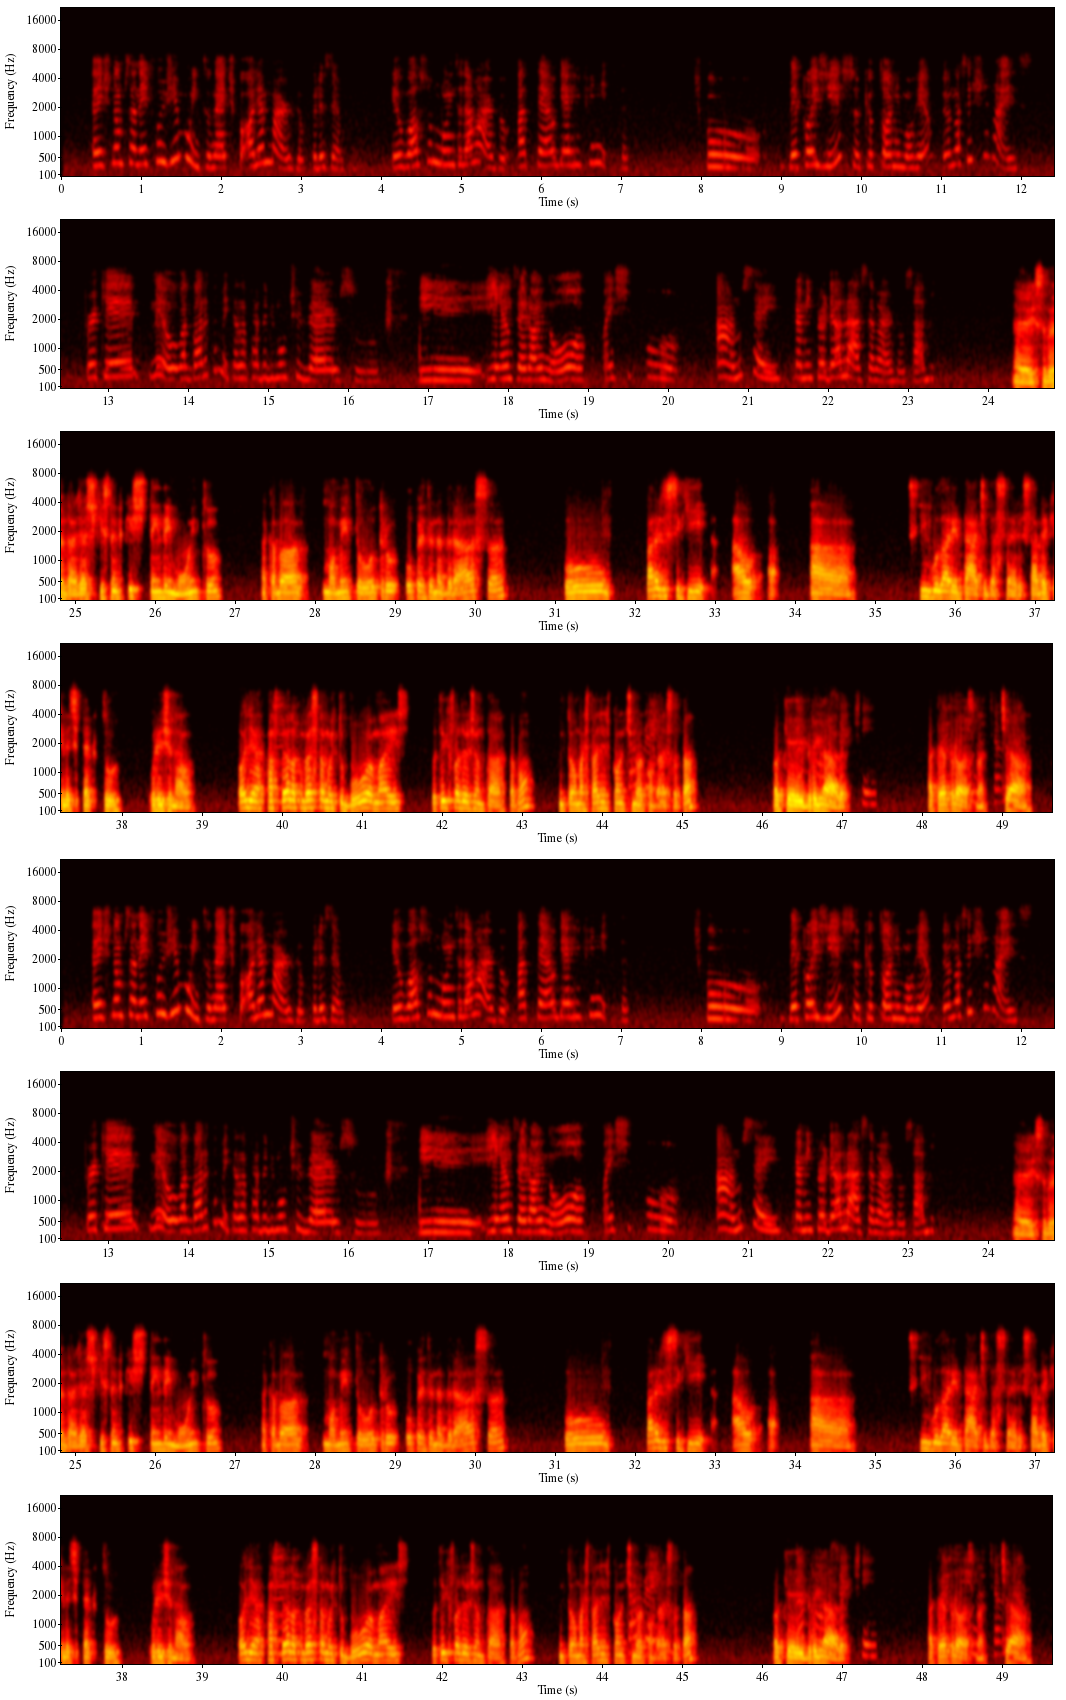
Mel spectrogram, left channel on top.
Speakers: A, on the right; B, on the left.
A: a gente não precisa nem fugir muito, né? Tipo, olha a Marvel, por exemplo. Eu gosto muito da Marvel, até o Guerra Infinita. Tipo, depois disso, que o Tony morreu, eu não assisti mais. Porque, meu, agora também tá na parada de multiverso e, e entra herói novo, mas tipo, ah, não sei. Pra mim perdeu a graça, Marvel, sabe?
B: É, isso é verdade. Acho que sempre que estendem muito, acaba um momento ou outro ou perdendo a graça ou para de seguir a, a, a singularidade da série, sabe? Aquele aspecto original. Olha, Rafaela,
A: Uhum,
B: a conversa está muito boa, mas eu tenho que fazer o jantar, tá bom? Então, mais tarde a gente continua
A: tá bem,
B: a conversa, tá? Ok,
A: tá
B: obrigado.
A: bom, certinho.
B: Até
A: Imagina,
B: a próxima.
A: tchau,
B: Tchau.
A: tchau.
